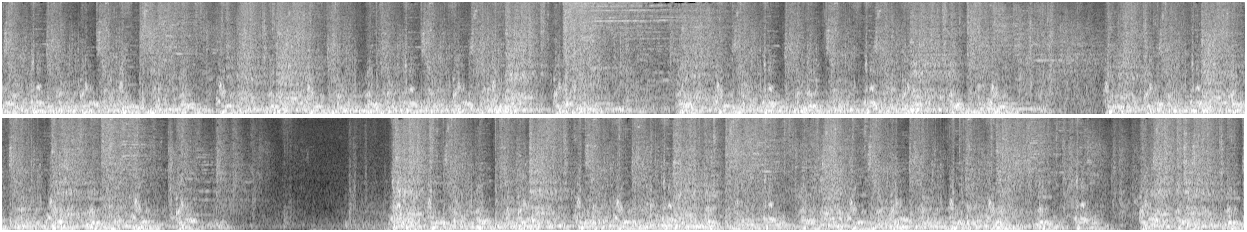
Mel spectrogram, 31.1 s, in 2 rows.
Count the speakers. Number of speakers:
zero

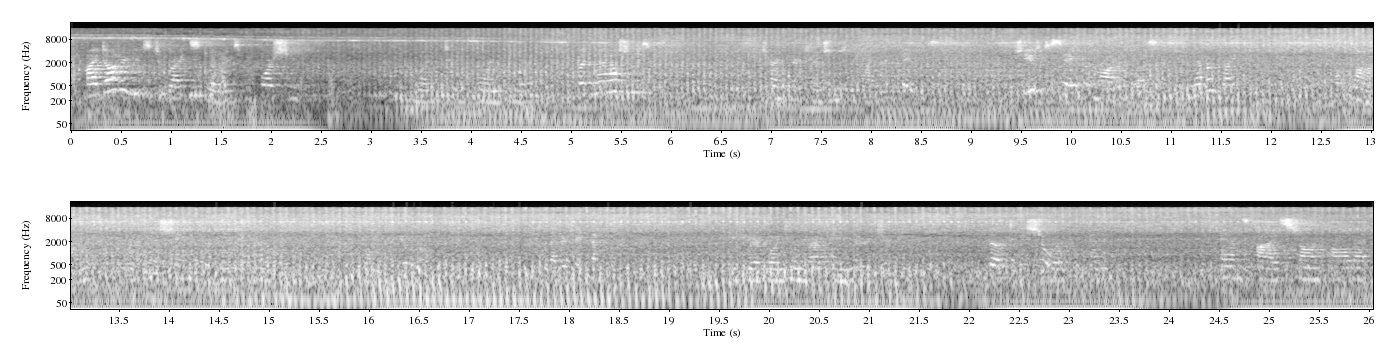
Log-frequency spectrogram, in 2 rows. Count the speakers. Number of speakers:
one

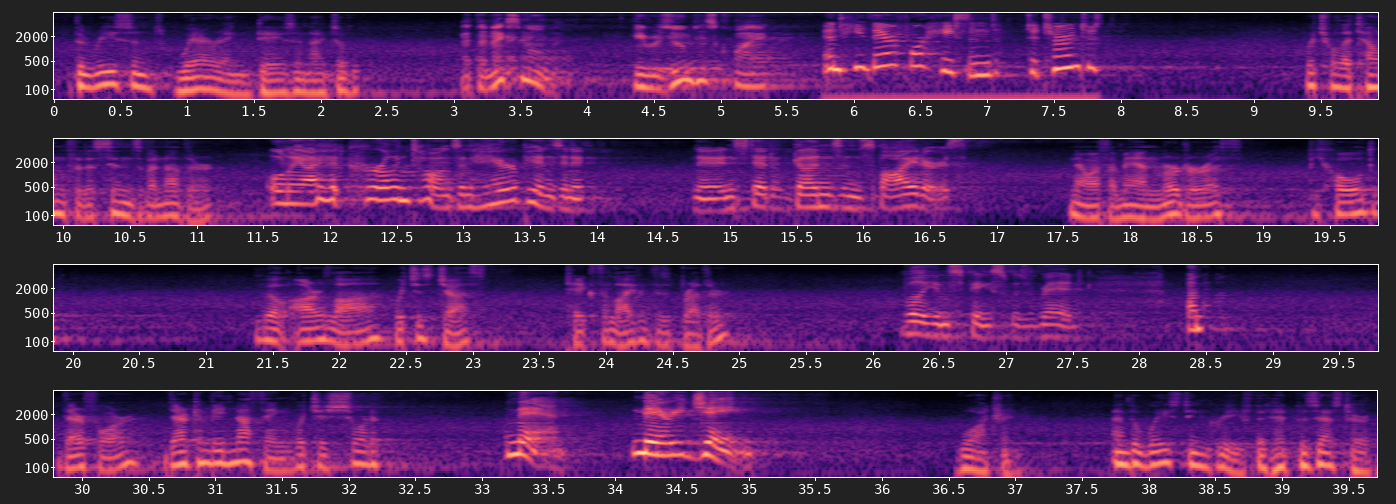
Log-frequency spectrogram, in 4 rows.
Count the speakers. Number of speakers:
five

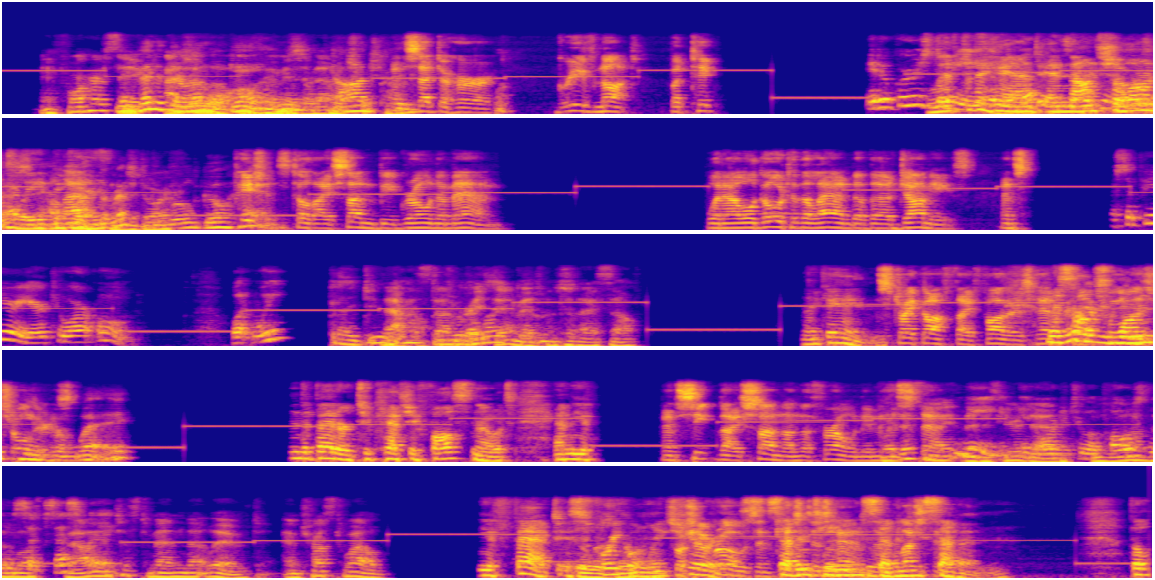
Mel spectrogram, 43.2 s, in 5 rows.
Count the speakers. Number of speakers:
six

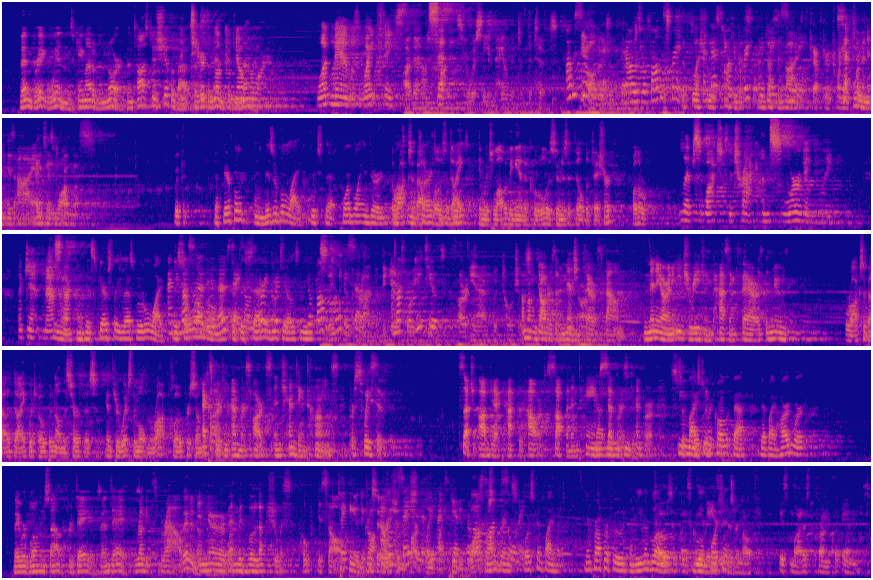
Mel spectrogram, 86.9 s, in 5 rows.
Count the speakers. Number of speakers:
eight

